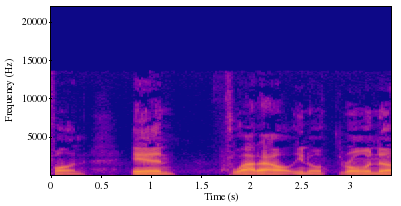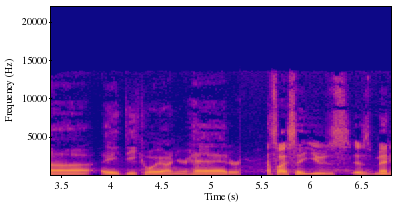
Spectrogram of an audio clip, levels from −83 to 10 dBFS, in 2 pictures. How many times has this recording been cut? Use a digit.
1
